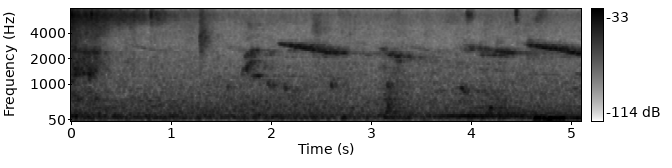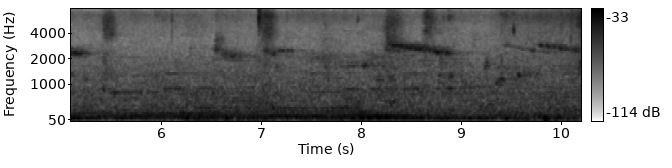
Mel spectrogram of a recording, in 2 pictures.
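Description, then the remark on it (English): Birds chirp repeatedly in a courtyard in the Barrio de Santa Catarina, Coyoacán, Mexico City, short bright calls scattered throughout, over a soft low background hum and no one speaking. “I hear all the birds.”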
